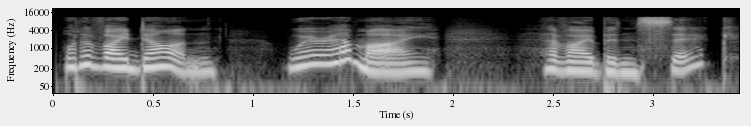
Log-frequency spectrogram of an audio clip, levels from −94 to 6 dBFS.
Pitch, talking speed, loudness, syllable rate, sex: 210 Hz, 190 wpm, -17 LUFS, 4.8 syllables/s, female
